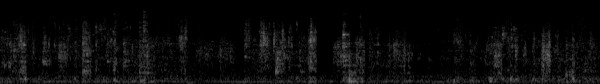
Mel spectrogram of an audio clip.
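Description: Tap water runs into a sink.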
